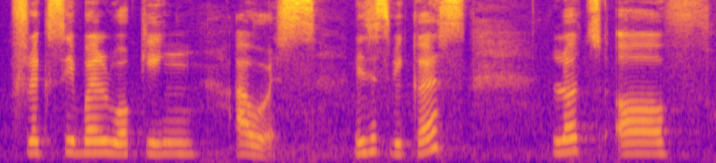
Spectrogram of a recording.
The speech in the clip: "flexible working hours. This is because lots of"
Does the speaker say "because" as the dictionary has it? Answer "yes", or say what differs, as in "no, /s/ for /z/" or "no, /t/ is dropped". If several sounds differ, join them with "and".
no, /s/ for /z/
